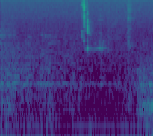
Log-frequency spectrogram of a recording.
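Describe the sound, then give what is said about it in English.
A low rumble of thunder outside the window rolls on steadily through the short stretch, muffled, with a couple of faint light clicks near the middle. “Sorry, I'm like looking at my window telling the thunder gods to chill the fuck out.”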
